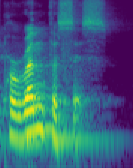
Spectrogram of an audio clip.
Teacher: The stress is on ren.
